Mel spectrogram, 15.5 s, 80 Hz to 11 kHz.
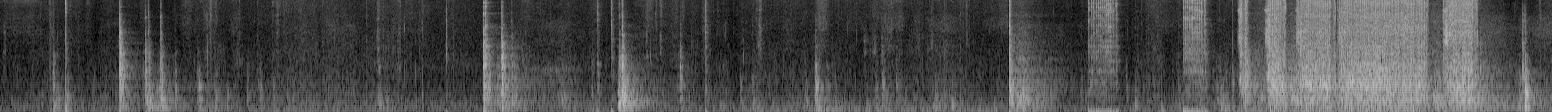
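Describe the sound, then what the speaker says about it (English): A ratchet with a thin-wall 14mm socket works a bolt loose on an Acura MDX engine mount, with irregular clicks and knocks that build into loud rapid ratcheting near the end. "Grab yourself a thin wall 14mm socket and remove that bolt."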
